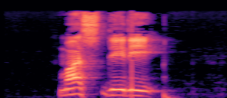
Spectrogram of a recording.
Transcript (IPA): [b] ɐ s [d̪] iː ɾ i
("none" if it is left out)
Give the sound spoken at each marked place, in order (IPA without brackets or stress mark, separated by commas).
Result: m, d̪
